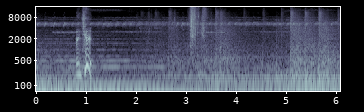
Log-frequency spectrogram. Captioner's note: monk speaking in foreign language; suspenseful music continues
